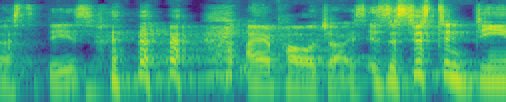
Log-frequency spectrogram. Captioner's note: laughs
